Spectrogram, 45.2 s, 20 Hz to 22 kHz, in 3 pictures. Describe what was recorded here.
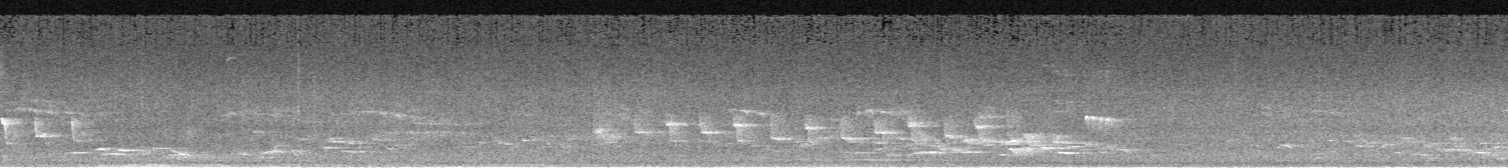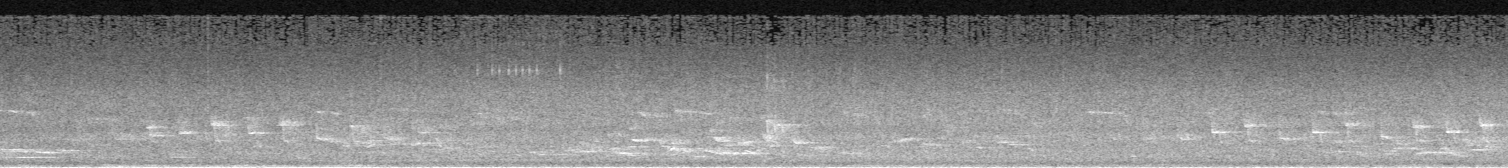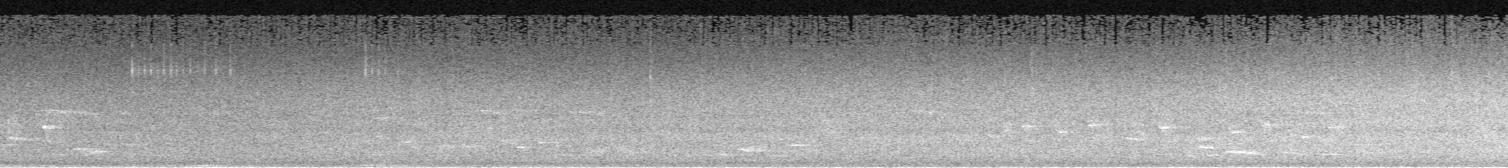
along the river Wuhle valley (Wuhletal, Wind in trees and amience near BVG (Berlin public transport) depot. (SD702, DPA4060)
